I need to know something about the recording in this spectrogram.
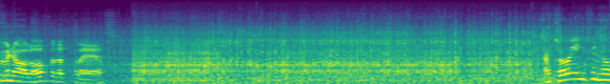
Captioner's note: loud Motor Sounds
